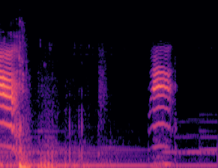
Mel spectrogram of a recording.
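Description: An older cat lets out two meows, a longer strained cry followed after a pause by a shorter one, close but quiet in an otherwise silent room with a low background hum.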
